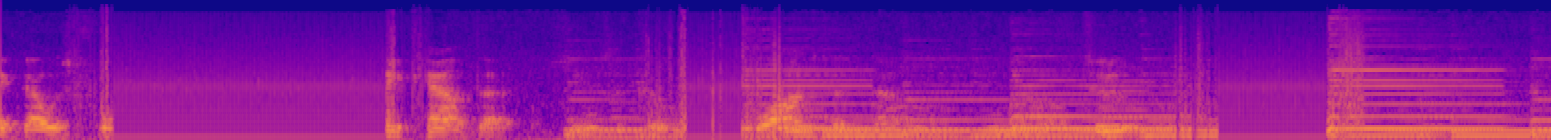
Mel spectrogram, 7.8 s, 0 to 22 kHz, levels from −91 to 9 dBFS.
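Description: Intermittent contact interrupts the audio at 0.35–2.14 s, 3.23–3.91 s and 5.87–6.81 s, opening for 1.37, 0.28 and 0.55 s. The waveform drops to near-flat hiss between crackly spikes.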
